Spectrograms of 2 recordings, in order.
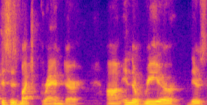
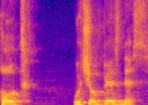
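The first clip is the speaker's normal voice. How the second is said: loud, high, shouted yell; 7 semitones higher, 5 dB louder than usual. Voicing a guard challenging approaching travelers: guard yelling. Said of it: "one of them yells out".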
